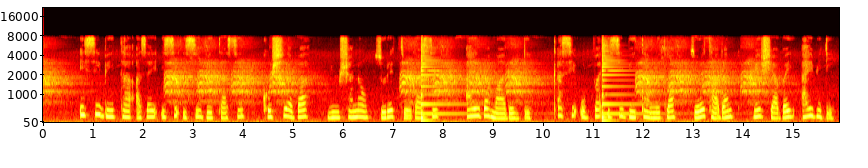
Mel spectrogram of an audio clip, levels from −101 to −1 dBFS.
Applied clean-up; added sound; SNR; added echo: none; Crow + Acoustic guitar; 7 dB; none.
